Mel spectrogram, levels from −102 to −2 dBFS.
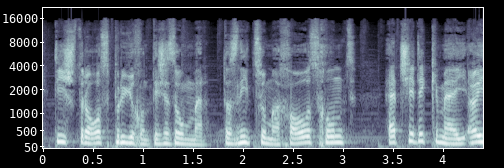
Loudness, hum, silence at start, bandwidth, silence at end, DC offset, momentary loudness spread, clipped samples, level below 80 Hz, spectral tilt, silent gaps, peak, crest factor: -12 LUFS; none; 0.15 s; 16 kHz; 0 s; under 0.1%; 6 LU; under 0.1%; -40 dBFS; -4.5 dB/octave; none; 0 dBFS; 12 dB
